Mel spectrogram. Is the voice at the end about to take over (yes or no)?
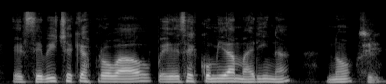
no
